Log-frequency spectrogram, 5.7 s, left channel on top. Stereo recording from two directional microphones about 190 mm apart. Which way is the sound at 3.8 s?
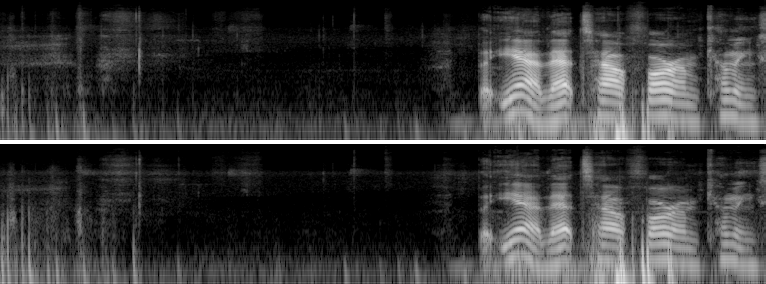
15° right (ahead or behind).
